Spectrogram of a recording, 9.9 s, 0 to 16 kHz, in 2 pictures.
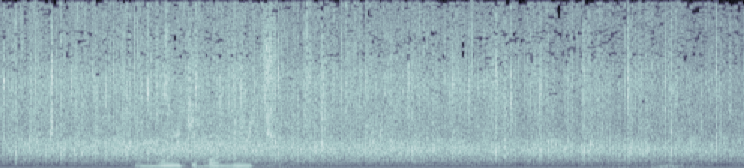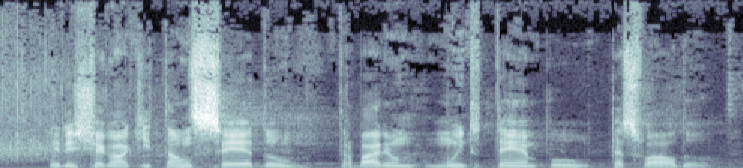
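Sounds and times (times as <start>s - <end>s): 
large audience applauding: 0.0s - 5.8s
speech: 0.9s - 2.0s, 5.3s - 9.8s.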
